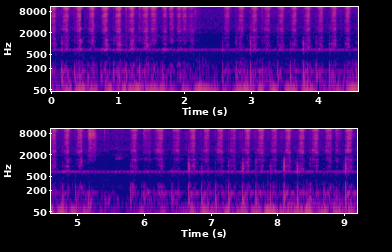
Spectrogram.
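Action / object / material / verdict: scrape / graphite pencil on a paper drawing sheet / paper / none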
